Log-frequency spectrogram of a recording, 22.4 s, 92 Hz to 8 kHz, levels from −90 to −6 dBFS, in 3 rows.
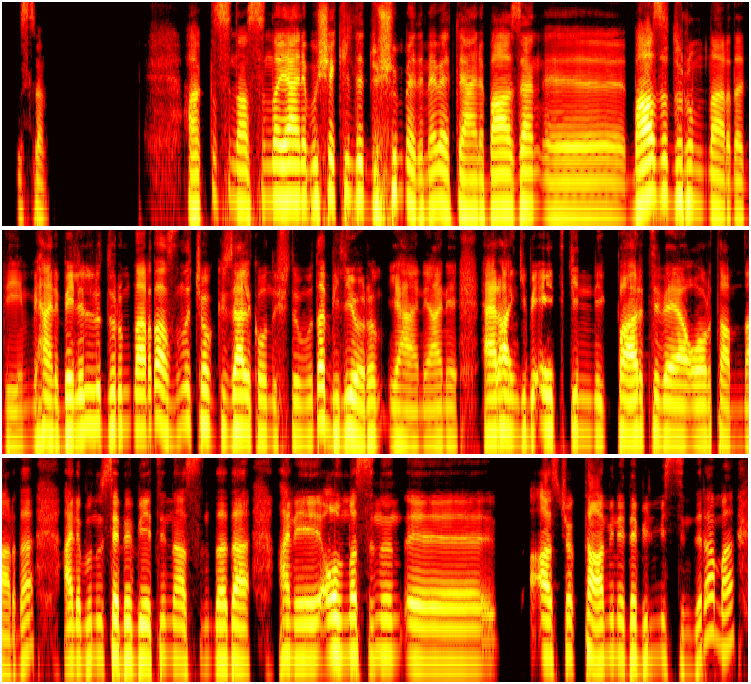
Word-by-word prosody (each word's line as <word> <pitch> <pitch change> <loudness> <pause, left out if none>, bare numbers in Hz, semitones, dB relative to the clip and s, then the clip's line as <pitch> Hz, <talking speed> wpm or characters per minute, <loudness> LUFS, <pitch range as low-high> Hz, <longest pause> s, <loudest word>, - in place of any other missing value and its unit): Haklısın. 115 -2 -9 1.3
Haklısın. 150 +5 -4
Aslında, 155 +3 0
yani, 155 0 +6
bu 155 - -1
şekilde 165 -2 -1
düşünmedim, 140 -3 -2
evet, 135 -2 -2
yani. 115 -2 -1
Bazen, 130 +1 +3
eee, 110 -1 -4
bazı 160 +6 +7
durumlarda, 130 -8 -3
diyeyim, 110 +2 -11
yani, 130 0 -1
belirli 150 +3 +1
durumlarda, 155 +1 +2
aslında, 160 +1 0
çok 165 -4 -1
güzel 150 -1 +4
konuştuğumu 130 0 -7
da 175 -3 +5
biliyorum, 135 -2 0
yani. 115 -2 -4
Hani, 115 0 -5 0.2
herhangi 140 0 +3
bir 145 - -3
etkinlik, 140 -4 -9
parti 140 0 +4
veya 125 -2 +4
ortamlarda, 120 +2 -3 0.3
hani, 145 0 0
bunun 150 +2 -7
sebebiyetinin, 150 0 0
aslında 140 0 -3
da, 140 -2 +3 0.3
hani, 150 -1 0
olmasının, 160 0 +1
eee, 135 - -2 0.3
az 155 -2 +1
çok 155 -3 -6
tahmin 145 +3 +3
edebilmişsindir. 150 -3 -6
Ama, 205 -6 -2
140 Hz, 120 wpm, -23 LUFS, 125-155 Hz, 1.3 s, bazı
